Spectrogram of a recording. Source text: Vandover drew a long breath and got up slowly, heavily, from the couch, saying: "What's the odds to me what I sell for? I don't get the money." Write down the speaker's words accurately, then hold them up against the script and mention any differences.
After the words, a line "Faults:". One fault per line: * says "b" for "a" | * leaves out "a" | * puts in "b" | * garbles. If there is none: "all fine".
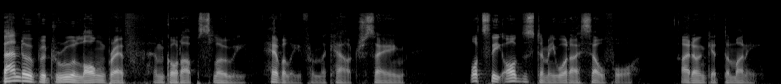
Vandover drew a long breath and got up slowly, heavily, from the couch, saying: "What's the odds to me what I sell for? I don't get the money."
Faults:
all fine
